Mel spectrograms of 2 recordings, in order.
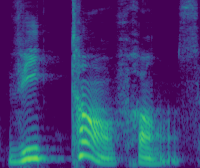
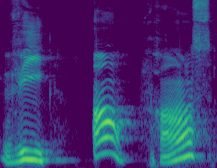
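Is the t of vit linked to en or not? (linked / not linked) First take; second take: linked; not linked. First: The t of vit is linked to en. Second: The t of vit is not linked to en. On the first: The speaker calls it right. "Here we have a vowel, I say" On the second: The speaker calls it wrong. "I don't say"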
